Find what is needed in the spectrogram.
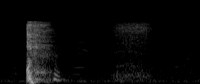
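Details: A single sharp, harsh cough during a political speech in Cleveland, Ohio, then a breathy exhale; the speaker attributes it to an allergic reaction.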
